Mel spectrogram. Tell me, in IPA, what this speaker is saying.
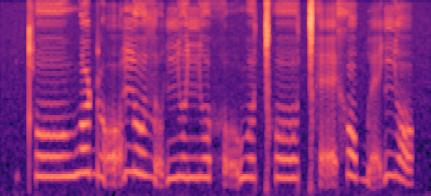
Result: cʰ oː w ɔ ɖʱ ɔ̰ n o z o̰ ɲ ʊ ɲ o h o̰ w ʊ ǀʰ oː ǀʰ ɛ̰ x ɔ b ɛ̰ ɲ ɔ

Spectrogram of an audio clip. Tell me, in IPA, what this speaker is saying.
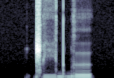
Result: ǁ i̤ d ɡ͡b ɯ

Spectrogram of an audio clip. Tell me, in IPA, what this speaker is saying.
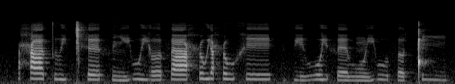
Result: ħ a˦ t ɯ˦ j ǀʰ ɛ˦ θ ĩ˨ j u˦˨ j ʌ˧ θ a˦ ħ u˦ j ħ u˦ x e˦ | pʲ e˨ v o˦ j θ ɛ˨ v õ˨ j u˦˨ θ ʌ˨ ǃ i˦˨

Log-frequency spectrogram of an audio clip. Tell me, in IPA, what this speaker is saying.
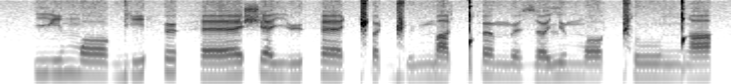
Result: j i m ɔː ɡ i h ø h ɛː ʃ ɛ j y h ɛː ǁ œ ɡ͡ǁ y m a ǃʰ œ m ø z œ lʲ u m ɔː ǁ uː ŋ͡ǃ a

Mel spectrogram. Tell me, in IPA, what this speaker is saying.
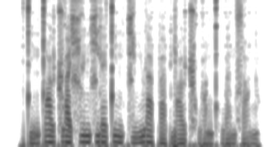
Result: t̪ ḭ˨˩ n t̪ ɑ˥˧ ʊ̯ ʈ͡ʂ w ä˥˩ ɕ y˥ n ɕ j ɛ˥ t̪ i˥˩ n t͡ɕ i˧˥ ŋ ɻ ä˥˩ p ä˧˥ p j ɑ˧˥ ʊ̯ ʈ͡ʂʰ w ɑ̰˨˩ ŋ kʰ w a˧˥ n s ɑ˧˥ ŋ

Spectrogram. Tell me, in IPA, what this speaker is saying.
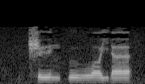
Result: ʈ͡ʂ ɨ n ʔ u β ɔ j ɾ ɐ

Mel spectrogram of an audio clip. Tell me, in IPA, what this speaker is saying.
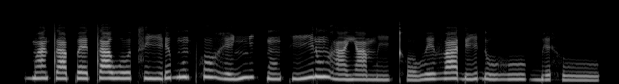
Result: b ã˨ t a˨ p ɛ˨ t a˨ w o˨ t͡s iː˨ ɾ ɪ˦ b ũ˦ pʰ o˦ ɣ e˨ ɲ i˦ k͡p ũ˨ k iː˨˦ ɾ ũ˦ ɣ ã˨ j ã˨ m iː˨ kʰ o˨ β e˦ v a˦ ɗ i˨˦ ɗ u˨ ɣ uː˨ ɡ͡b ɪ˨ h uː˨

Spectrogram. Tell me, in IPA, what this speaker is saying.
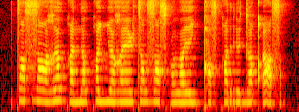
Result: t ɛ sˤ zˤ ɛː ʁ i lˠ q e n i lˠ q o ʎ œ ʁ ɛː ɭ t i lˠ zˤ ɛ sˤ ɡ u lˠ eː ʎ ǃ i sˤ q i r ø d o qʼ ɛː sˤ

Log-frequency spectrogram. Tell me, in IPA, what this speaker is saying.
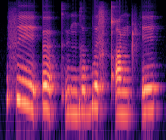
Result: f e ʔ œ ʔ kʼ ʉ ŋ ɡ ə b ə s qʼ a ŋ t͡ʃʼ e

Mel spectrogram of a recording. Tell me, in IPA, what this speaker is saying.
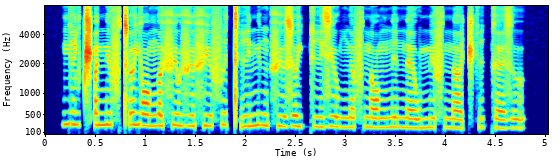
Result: j i lʲ t͡ʃʼ ɐ nʲ ɯ f tʼ ø j ɔ ŋ ɐ fʲ ɐ w vʲ ɔ fʲ ø f i tʼ i nʲ ɯ ŋ fʲ ɯ z ø j k i zʲ ɔ w ŋ ɛ f n ɔ ŋ n i n ɛ w mʲ ɛ f n ɐ t͡ʃʼ i k ɛ z ɯ

